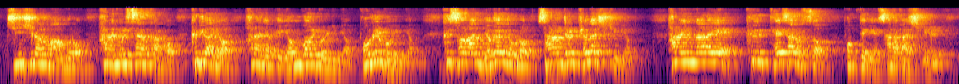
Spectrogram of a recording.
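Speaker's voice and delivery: high, rousing pulpit exhortation; impassioned preaching. Real, not acted. Pastor exhorting believers to live as heaven's ambassadors, impassioned preaching. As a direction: build phrase on phrase, urging the congregation.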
